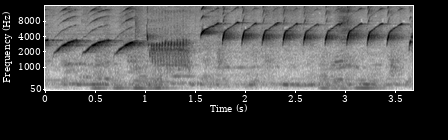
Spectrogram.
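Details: Canary training song for birds that have stopped singing: a few slow rising slurs, a brief buzzy burst, then a quick series of short rising chirps.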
